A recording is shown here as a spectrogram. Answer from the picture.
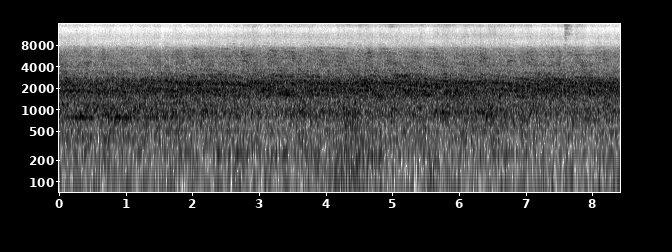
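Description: Express passenger coaches of a Rajdhani Express passing close by at high speed: a loud, steady rush of wheels on rail.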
